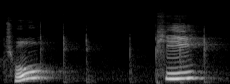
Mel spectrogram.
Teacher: 비읍과 히읗이 피읍으로 되는 거네요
